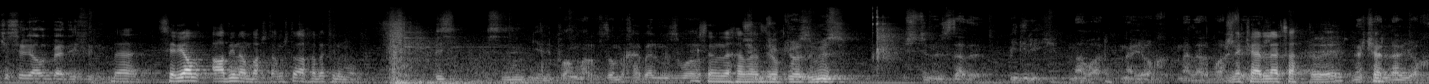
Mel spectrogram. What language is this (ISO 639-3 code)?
tur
